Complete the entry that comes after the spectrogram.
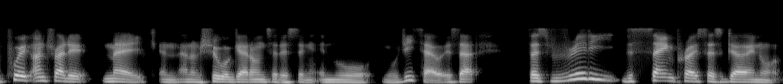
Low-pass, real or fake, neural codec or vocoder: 5.4 kHz; fake; codec, 24 kHz, 0.9 kbps, WavTokenizer, large speech release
